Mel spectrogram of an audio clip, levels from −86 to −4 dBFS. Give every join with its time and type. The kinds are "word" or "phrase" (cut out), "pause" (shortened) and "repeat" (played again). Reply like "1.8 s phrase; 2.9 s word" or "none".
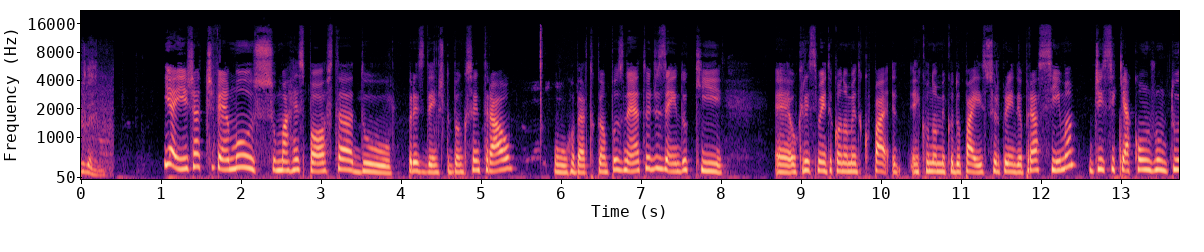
11.3 s word

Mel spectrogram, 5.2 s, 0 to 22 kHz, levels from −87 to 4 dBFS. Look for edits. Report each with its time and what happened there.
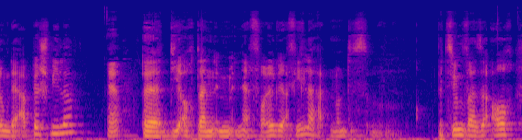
2.9 s phrase

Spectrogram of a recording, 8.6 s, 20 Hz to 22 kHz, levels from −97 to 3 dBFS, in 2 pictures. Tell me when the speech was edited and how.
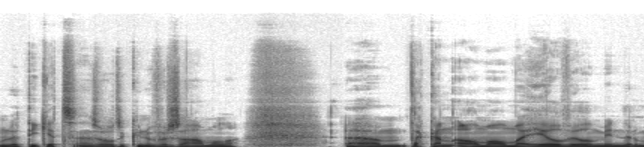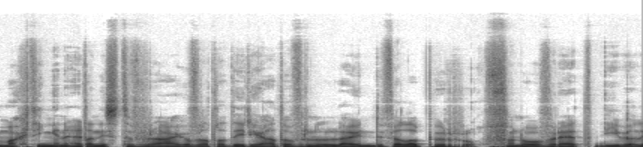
4.8 s word

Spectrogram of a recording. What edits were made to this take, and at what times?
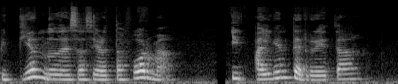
2.5 s word

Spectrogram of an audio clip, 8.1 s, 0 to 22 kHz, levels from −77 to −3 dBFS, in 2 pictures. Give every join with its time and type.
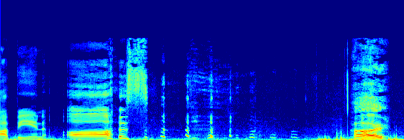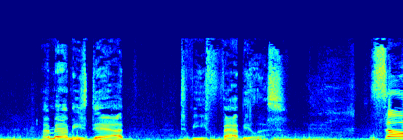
5.8 s phrase

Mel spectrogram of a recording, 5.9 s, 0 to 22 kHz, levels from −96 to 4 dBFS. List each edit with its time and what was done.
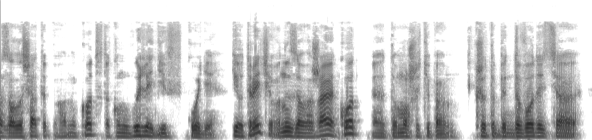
2.3 s word; 3.4 s phrase

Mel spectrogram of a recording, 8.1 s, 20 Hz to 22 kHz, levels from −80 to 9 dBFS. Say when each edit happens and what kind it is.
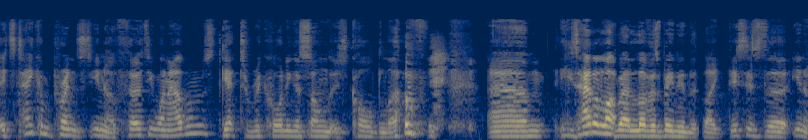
2.2 s word; 3.5 s word; 5.6 s phrase; 6.1 s phrase; 7.0 s phrase

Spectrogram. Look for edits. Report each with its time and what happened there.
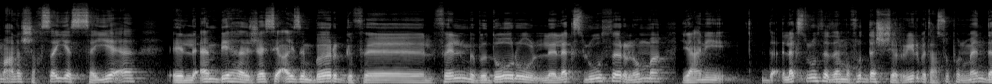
6.8 s pause

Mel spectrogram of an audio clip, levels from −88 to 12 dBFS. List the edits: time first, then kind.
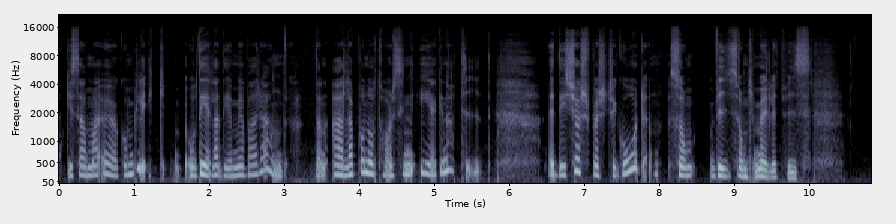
4.2 s word; 9.2 s word

